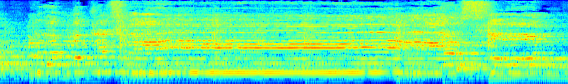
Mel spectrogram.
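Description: A man singing a Spanish-language ballad into a handheld microphone over a karaoke backing track, holding one long steady note for about two seconds in the middle.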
